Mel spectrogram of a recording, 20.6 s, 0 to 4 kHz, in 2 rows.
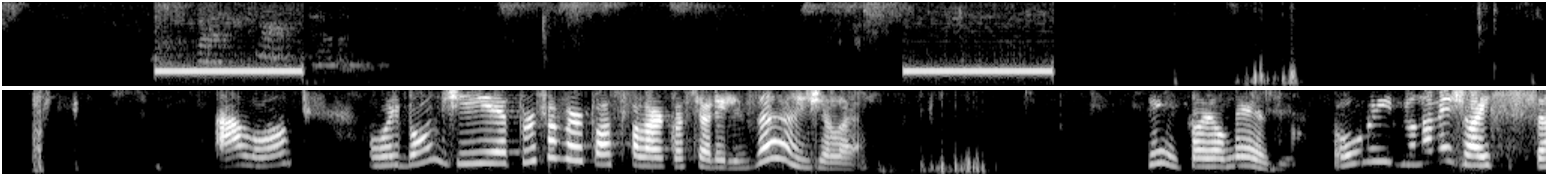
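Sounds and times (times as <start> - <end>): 
telephone ringback tone while a call is placed: 1.0 - 2.1, 6.0 - 7.0
speech: 11.8 - 16.1, 18.0 - 20.5.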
